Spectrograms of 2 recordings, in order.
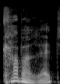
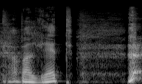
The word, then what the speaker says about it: Kabarett: In Deutschland natürlich entwickelt sich in den 60er Jahren mit Wolfgang Neuss noch eine andere Sparte, nämlich das Kabarett. Ja. Das ist ausgesprochen Kabarett. Und nicht Kabarett.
